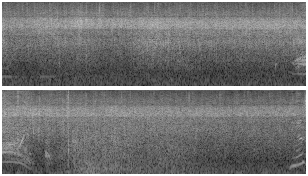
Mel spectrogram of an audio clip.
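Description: Fire hose gushing a steady stream of water, a continuous rushing spray. About three seconds in, a brief falling pitched sound cuts across it, followed by a short low rumble.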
